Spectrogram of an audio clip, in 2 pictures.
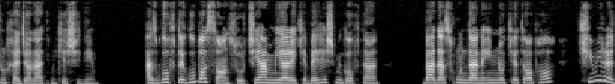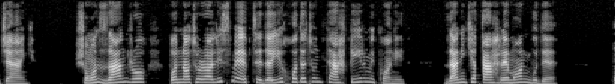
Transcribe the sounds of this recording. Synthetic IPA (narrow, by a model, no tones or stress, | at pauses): unxe̞d͡ʒɒːlæt̪ʰmiːcʰe̞ʃiːd̪iːm | ʔæzɡo̞ft̪e̞ɡuːbɒːsɒnsuɾt͡ʃʰiːhæmːijɒːɾecʰe̞be̞ɦe̞ʃmiːɡo̞ft̪æn | bæːd̪æz̥xund̪æne̞iːnːocʰe̞t̪ʰɒːbhɒː | cʰimiːɾe̞d͡ʒæɲɟ | ʃo̞mɒːzænro | b̥ɒːnɒːt̪ʰuɾɒlisme̞ːb̚t̪ʰe̞d̪ɒːiːjexo̞d̪e̞t̪ʰunt̪ʰæhɢ̥iːɾmiːkʰo̞niːd̪̥ | zæniːcʰe̞ɢæhɾe̞mɒːnbuːd̪e̞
